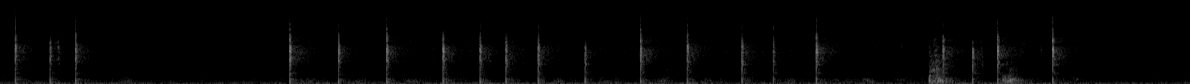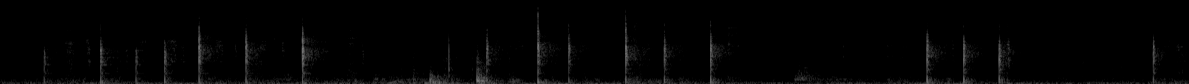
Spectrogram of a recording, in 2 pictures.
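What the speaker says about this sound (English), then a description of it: "Then I am just writing all the terms in the governing equation." Pen writing out equation terms during a fluid mechanics lecture on unsteady Navier-Stokes solutions: steady scratching strokes with frequent small taps, close and fairly quiet, pausing briefly between bursts, no voices.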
